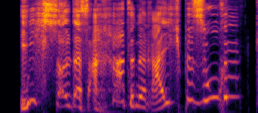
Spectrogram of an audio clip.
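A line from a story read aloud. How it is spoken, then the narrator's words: Squeaking. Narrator (German): quiekte der Dekan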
